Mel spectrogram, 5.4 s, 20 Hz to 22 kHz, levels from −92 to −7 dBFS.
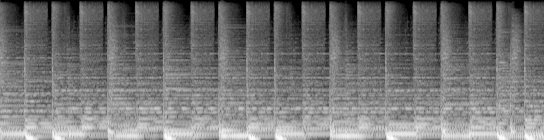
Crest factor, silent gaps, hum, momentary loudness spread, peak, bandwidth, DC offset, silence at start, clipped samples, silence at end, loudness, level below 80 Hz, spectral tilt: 14 dB; none; none; 4 LU; -4 dBFS; over 20 kHz; under 0.1%; 0 s; under 0.1%; 0 s; -19 LUFS; -22 dBFS; -6 dB/octave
